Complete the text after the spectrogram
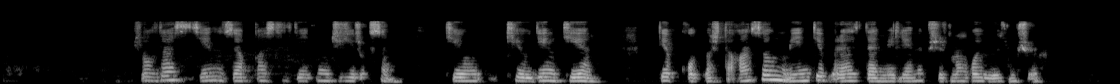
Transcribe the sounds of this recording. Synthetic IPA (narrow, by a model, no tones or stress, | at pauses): ʒ̥o̞lˠd̪ɑsse̞nʊzɑqːɑsɪlt̪ejt̪ɪnʒijɾɪksɪŋ | kʲʰe̞wd̪e̞ŋkʲʰejŋ | d̪̥e̞p̚qʰo̞lˠpɑʃt̪ɑ̰ʁɑnso̞ɴme̞nd̪e̞bɪɾɑzd̪æɾme̞le̞nɪpʒ̥ʏɾmɪɴʁojwɵzɪmʃḛ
